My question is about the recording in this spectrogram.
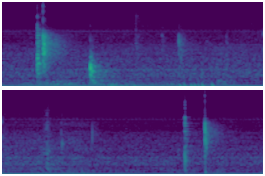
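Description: Snooker cue and balls clicking: the cue tip striking the cue ball and balls knocking together on the table. There is a sharp click about half a second in and another about a second in, then two quick clicks in succession near the end.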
